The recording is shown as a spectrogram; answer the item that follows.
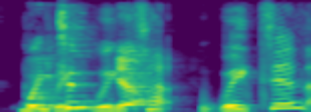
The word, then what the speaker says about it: Wigtown: And I cannot wait to go to, is it Wigton? – Wigton. – I cannot wait to go to Wigton. – It's spelled Wigtown, but it's pronounced Wigton.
